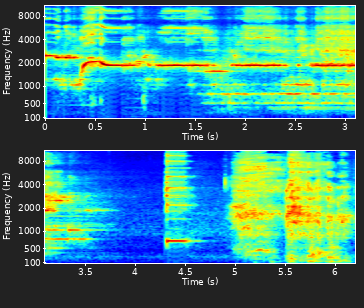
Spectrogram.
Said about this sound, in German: Sie eine Nachricht nach dem Signalton.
